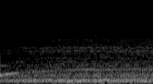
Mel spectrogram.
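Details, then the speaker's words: 1960 Mercedes-Benz 180db that sat in a garage for 30 years, switched on from the center switch above the steering-wheel stalk: the two blower motors (left and right, front engine bay) give a steady low hum that rises as they spin up; both work. "That sounds like there is working blower motors, which is excellent."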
